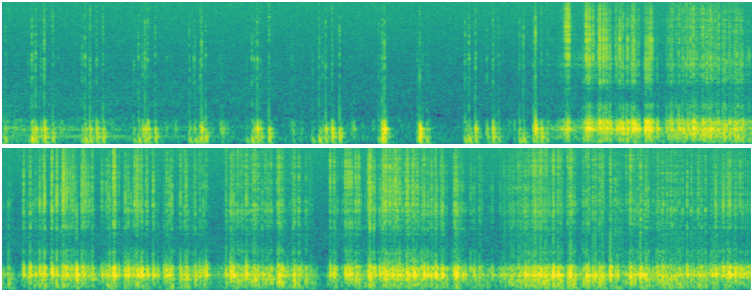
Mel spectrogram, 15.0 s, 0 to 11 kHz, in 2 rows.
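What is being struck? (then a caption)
Metal condenser microphone with mesh grille. Fingertips scratch the mesh grille of a black metal USB condenser microphone. It begins as a series of short, separate scratchy strokes, then turns into dense, continuous rubbing. The sound is a close, muffled rasp centered in the low-mids around 250 Hz, with little bright content.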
